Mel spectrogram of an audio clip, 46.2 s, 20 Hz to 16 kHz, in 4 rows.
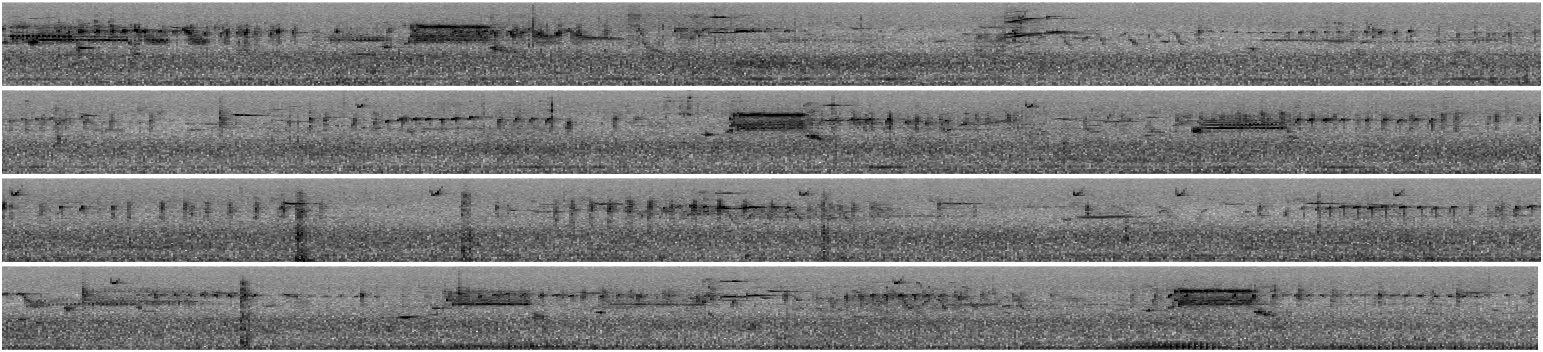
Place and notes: A large variety of waterfowl and songbirds call to each other. A family passes by, including two children with scooters, headed to one of the many nearby parks. To the west, across White Lake, Montague's fire siren sounds to mark 12 noon. Stereo and shotgun mics (Audio-Technica, AT-822 & DAK UEM-83R), recorded via Sony MDs (MZ-NF810 & MZ-R700, pre-amps) and Tascam DR-60DmkII.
